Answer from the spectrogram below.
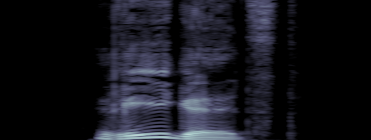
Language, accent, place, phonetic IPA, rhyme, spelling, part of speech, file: German, Germany, Berlin, [ˈʁeːɡl̩st], -eːɡl̩st, regelst, verb, De-regelst.ogg
- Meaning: second-person singular present of regeln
